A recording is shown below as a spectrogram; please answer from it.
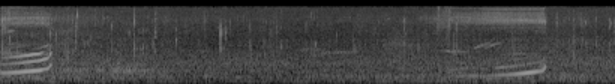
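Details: Abandoned cat in a city park begging for food: two clear rising meows, one at the start and one near the end, separated by quiet outdoor background hum.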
